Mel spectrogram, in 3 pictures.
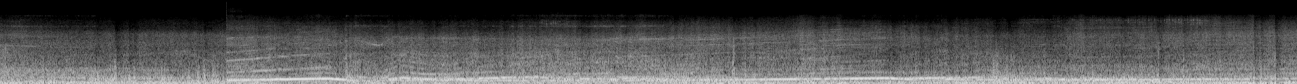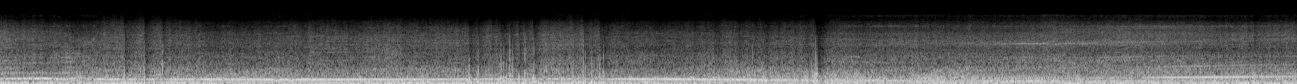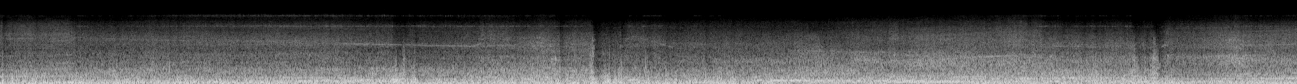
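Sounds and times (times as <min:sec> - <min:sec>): motorcycle engine running: 0:02.3 - 0:04.4.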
